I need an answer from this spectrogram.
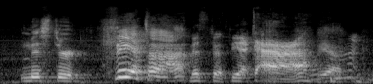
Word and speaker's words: Mr. Theater: It's pronounced Mr. Theater.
